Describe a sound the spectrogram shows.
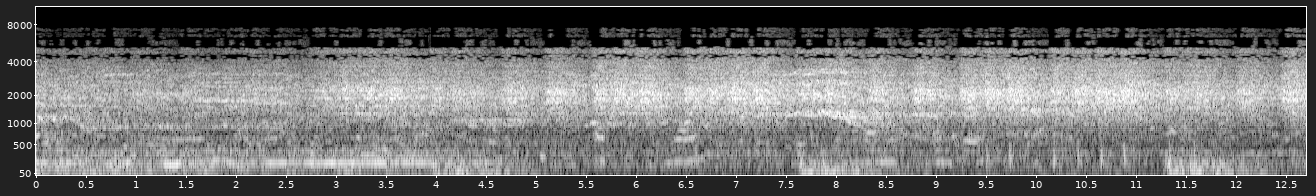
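Spectators murmur and chatter in the stands.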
